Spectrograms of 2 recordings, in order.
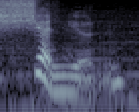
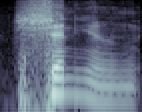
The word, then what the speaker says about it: Xianyun: refer to one as shenyun ah so that's how you say it she said it was such Gusto room every everybody's been saying her name R then shenyun she said it like shenyun I got I got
